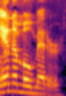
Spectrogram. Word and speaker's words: anemometer: Anemometer measure. What? Anemometer.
